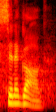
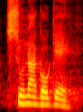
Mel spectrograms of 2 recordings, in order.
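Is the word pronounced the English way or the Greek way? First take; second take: English; Greek. First: The word is pronounced the English way. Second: The word is pronounced the Greek way. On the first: "But pronounced in English" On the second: "how to pronounce it in Greek, it's actually Greek. It's pronounced synagoge"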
